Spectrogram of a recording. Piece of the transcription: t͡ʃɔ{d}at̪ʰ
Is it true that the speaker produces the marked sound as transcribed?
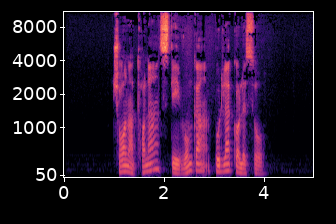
no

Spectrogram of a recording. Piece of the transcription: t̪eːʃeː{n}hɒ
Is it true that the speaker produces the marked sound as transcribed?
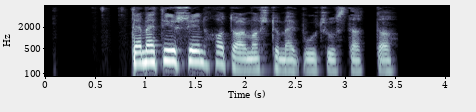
yes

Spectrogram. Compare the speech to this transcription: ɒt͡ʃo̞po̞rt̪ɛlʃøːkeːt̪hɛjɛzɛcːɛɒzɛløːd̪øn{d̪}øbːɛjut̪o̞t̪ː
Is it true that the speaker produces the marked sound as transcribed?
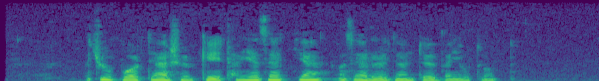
no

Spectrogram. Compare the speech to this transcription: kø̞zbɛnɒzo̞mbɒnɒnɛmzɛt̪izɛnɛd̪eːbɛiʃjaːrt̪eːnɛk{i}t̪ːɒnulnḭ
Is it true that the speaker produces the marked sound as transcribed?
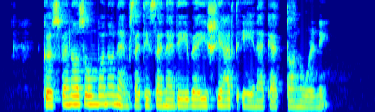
no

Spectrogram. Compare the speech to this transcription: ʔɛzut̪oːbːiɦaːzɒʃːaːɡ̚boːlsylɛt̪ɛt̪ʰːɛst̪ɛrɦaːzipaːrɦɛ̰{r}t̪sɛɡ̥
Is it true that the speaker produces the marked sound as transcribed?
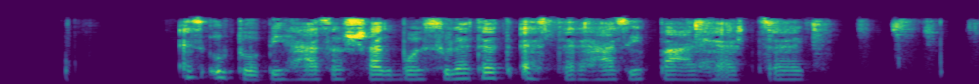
yes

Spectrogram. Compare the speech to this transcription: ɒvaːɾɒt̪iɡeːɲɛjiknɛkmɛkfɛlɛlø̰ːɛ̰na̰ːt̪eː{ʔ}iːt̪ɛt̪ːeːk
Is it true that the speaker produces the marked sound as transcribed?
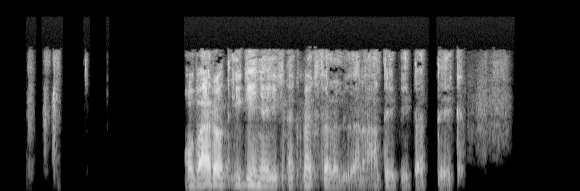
no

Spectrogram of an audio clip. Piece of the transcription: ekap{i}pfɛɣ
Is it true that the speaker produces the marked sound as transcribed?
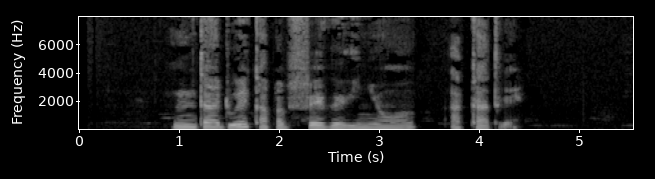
no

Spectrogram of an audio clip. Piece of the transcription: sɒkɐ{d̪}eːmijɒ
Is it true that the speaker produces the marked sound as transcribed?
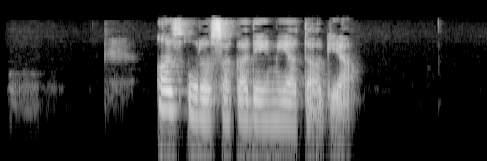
yes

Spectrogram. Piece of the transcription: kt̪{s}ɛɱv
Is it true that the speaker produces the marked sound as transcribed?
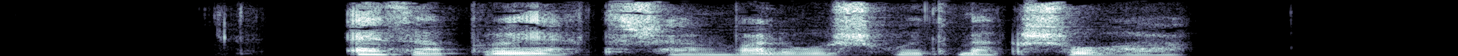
no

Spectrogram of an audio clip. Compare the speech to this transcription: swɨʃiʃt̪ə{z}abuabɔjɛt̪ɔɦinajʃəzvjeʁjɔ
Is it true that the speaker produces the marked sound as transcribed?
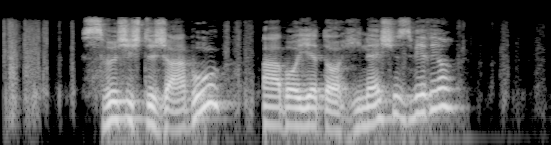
no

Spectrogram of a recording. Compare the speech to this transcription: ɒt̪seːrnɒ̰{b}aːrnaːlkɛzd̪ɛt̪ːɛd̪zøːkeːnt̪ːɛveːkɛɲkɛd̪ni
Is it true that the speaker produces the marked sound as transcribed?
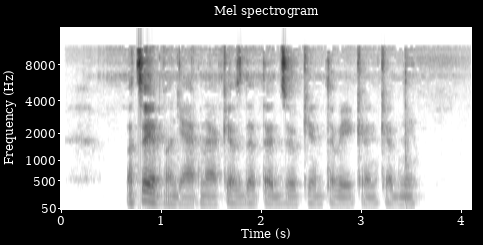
no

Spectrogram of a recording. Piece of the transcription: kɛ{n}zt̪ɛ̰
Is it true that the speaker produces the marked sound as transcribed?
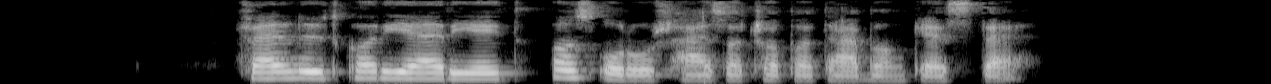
no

